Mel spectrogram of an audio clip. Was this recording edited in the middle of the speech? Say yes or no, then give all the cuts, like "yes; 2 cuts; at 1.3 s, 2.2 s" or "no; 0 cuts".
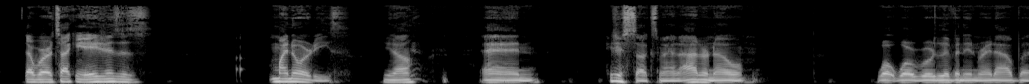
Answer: no; 0 cuts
